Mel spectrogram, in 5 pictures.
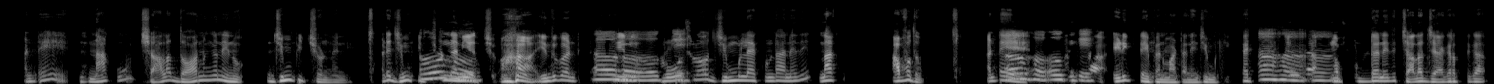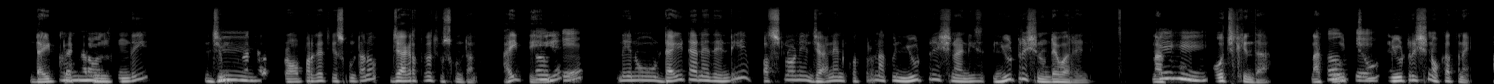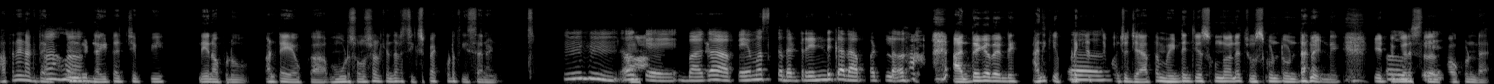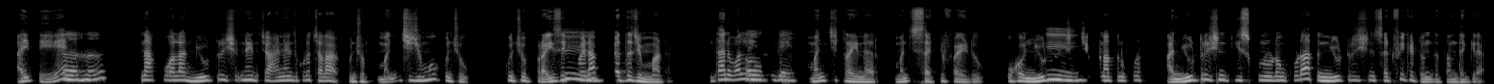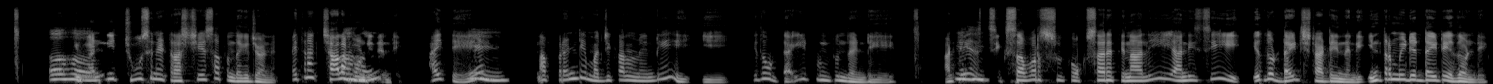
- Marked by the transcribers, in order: in English: "జిమ్"; lip smack; in English: "జిమ్"; chuckle; in English: "జిమ్"; lip smack; in English: "యడిక్ట్"; in English: "జిమ్‌కి"; in English: "ఫుడ్"; in English: "డైట్"; in English: "జిమ్"; in English: "ప్రాపర్‌గా"; in English: "డైట్"; in English: "ఫస్ట్‌లో"; in English: "జాయిన్"; in English: "న్యూట్రిషన్"; lip smack; in English: "కోచ్"; in English: "కోచు, న్యూట్రిషన్"; in English: "డైట్"; in English: "సిక్స్‌ప్యాక్"; lip smack; in English: "ఫేమస్"; in English: "ట్రెండ్"; giggle; chuckle; in English: "మెయిన్‌టెన్"; chuckle; in English: "న్యూట్రిషన్"; in English: "జాయిన్"; in English: "జిమ్"; in English: "ప్రైజ్"; in English: "జిమ్"; in English: "ట్రైనర్"; in English: "న్యూట్రిషన్"; in English: "న్యూట్రిషన్"; in English: "న్యూట్రిషన్ సర్టిఫికేట్"; lip smack; in English: "ట్రస్ట్"; in English: "జాయినయ్యా"; in English: "ఫ్రెండ్"; in English: "డైట్"; lip smack; in English: "సిక్స్ అవర్స్‌కి"; in English: "డైట్ స్టార్ట్"; in English: "ఇంటర్మీడియేట్ డైట్"
- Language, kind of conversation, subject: Telugu, podcast, ముఖ్యమైన సంభాషణల విషయంలో ప్రభావకర్తలు బాధ్యత వహించాలి అని మీరు భావిస్తారా?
